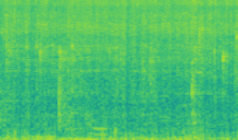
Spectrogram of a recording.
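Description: Chopped onion goes into a hot frying pan for an arroz caldo and sizzles loudly and continuously, with scraping stirs and small crackles scattered through the close, busy frying.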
